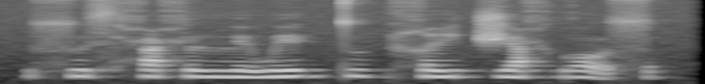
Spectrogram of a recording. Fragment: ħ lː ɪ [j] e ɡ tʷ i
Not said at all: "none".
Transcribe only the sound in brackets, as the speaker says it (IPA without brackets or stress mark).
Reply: w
